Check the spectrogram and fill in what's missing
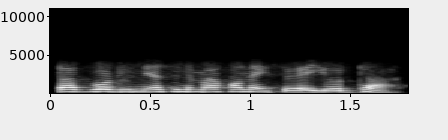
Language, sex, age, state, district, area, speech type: Assamese, female, 18-30, Assam, Charaideo, urban, conversation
